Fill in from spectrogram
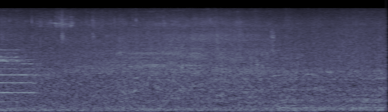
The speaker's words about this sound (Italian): Allora, questo è un podcast e voi state ascoltando i classici rumori di traffico e io sto facendo finta di essere in mezzo al traffico.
